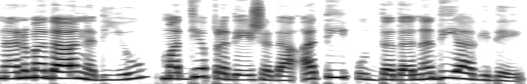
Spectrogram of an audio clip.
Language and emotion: Kannada, neutral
